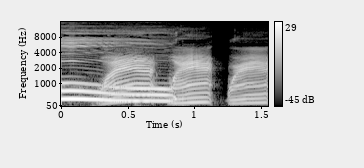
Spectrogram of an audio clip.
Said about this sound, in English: Who made the choice of the duck phone? Do you think the house just had the duck phone? I kind of think it did. Yeah. I bet you it did, and it just ended up being so iconic.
